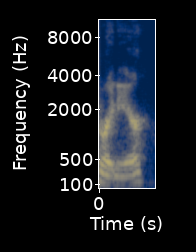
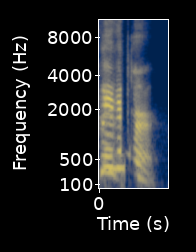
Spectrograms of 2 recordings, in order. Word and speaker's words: Rayner: How you doing, Rainier? And it's pronounced Rainer.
